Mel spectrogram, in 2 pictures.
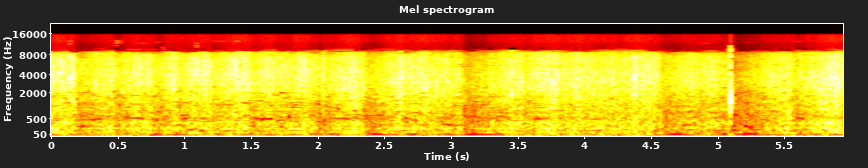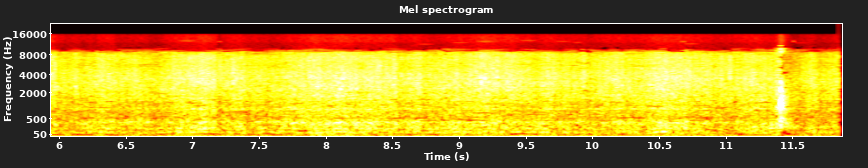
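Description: Tomato wedges sizzling in a hot wok while being turned with a metal spatula, with a sharp click of metal on the wok about five seconds in and another near the end.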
